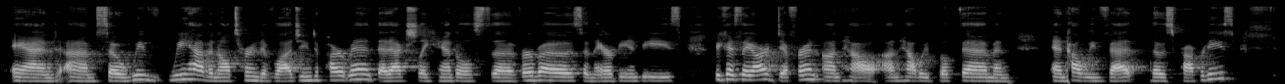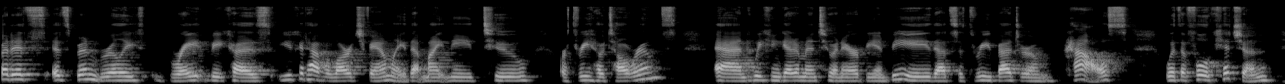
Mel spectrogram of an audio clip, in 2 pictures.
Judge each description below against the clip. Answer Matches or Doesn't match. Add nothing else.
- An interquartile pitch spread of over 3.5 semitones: Matches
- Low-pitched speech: Doesn't match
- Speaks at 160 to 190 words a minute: Matches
